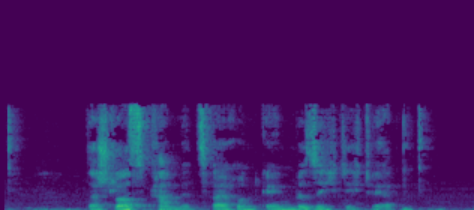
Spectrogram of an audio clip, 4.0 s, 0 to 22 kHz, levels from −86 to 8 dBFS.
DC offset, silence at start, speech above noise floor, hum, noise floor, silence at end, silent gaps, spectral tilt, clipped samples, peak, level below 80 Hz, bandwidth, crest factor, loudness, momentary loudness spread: under 0.1%; 0.05 s; 20 dB; none; -53 dBFS; 0.25 s; none; -4 dB/octave; under 0.1%; -14 dBFS; -52 dBFS; 11.5 kHz; 20 dB; -33 LUFS; 16 LU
